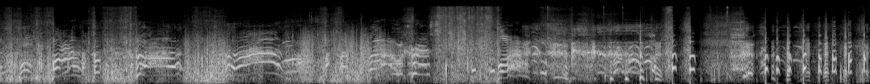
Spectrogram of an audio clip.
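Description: Two riders on a small plastic sled yelling and laughing as it slides down a snowy slope, over a steady rush of sled and snow noise. Then comes the crash and scramble in the snow, choppy rustling with sharp knocks and crunches near the end.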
